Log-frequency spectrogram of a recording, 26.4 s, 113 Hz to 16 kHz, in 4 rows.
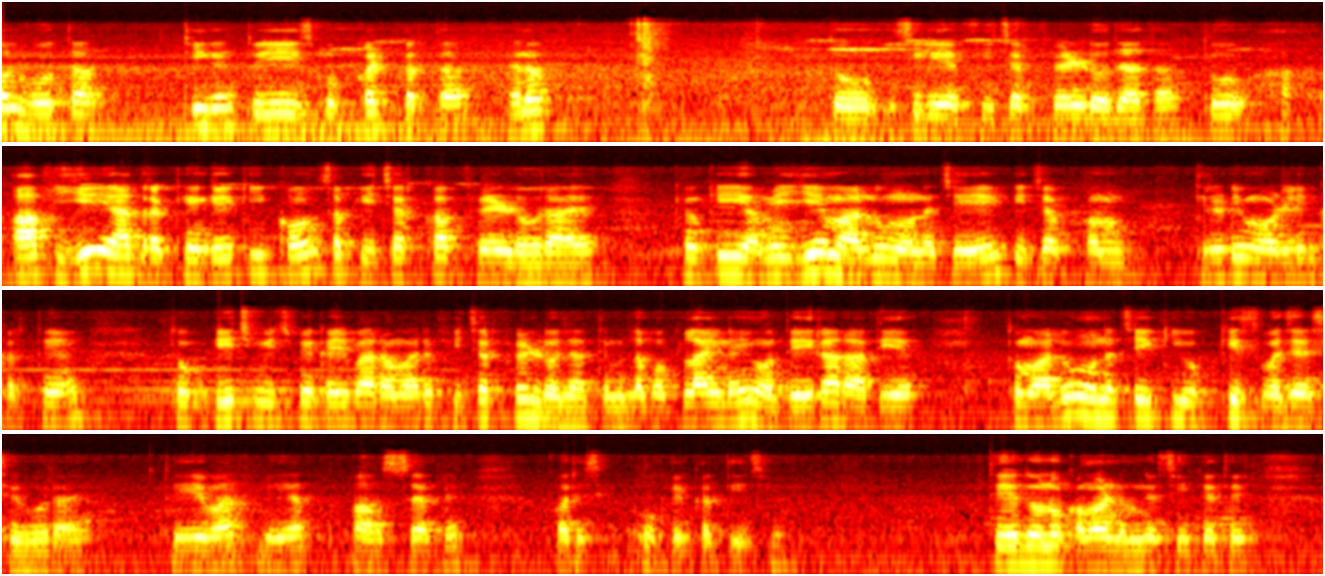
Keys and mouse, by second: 23.0 middle click.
